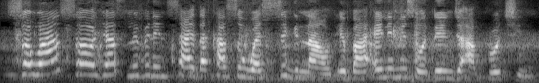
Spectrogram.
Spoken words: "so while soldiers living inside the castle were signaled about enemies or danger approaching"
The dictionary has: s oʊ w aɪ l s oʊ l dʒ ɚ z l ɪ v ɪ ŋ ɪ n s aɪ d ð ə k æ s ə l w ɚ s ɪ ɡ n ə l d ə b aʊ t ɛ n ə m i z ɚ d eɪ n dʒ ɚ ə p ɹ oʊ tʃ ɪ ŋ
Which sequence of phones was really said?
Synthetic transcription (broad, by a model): s oʊ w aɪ s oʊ dʒ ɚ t l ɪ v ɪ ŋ ɪ n s aɪ d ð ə k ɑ s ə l w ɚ s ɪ ɡ n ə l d ə b aʊ t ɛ n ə m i s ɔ d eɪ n dʒ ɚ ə p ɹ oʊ tʃ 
